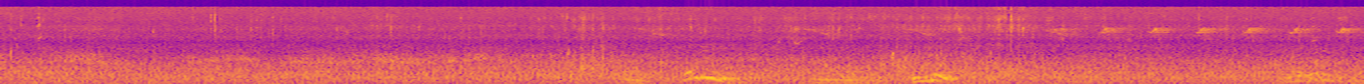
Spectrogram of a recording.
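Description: Steady rush of rippling water and breeze at the water's edge, with several short wavering low-pitched calls from about four seconds in.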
